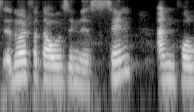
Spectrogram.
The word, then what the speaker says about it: 千: Then sen. Sen means 1000. Sen. Sen. Sen means 1000. You can hear the Japanese pronunciation as well.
